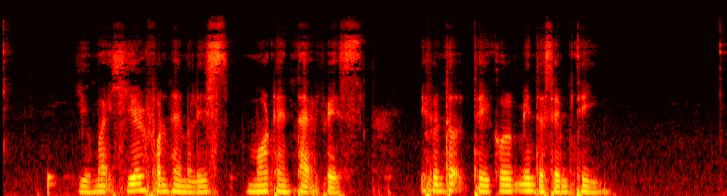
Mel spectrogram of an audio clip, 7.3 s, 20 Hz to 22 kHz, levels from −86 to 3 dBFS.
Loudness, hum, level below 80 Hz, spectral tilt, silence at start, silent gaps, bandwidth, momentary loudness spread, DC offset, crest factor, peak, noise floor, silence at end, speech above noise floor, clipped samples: -26 LUFS; none; -40 dBFS; -6 dB/octave; 0.45 s; none; 14.5 kHz; 13 LU; under 0.1%; 20 dB; -6 dBFS; -62 dBFS; 1.1 s; 37 dB; under 0.1%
